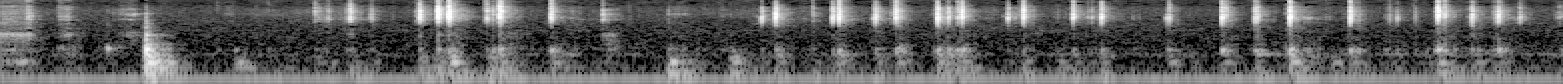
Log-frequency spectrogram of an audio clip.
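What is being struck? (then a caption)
Ridged plastic cap. A red plastic cap with ridged, grooved sides is held in the hands and scratched and tapped on its ridges with long natural nails. The result is a quick, irregular run of bright, crisp clicks and taps with light scratchy textures, over a faint steady low hum.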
